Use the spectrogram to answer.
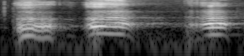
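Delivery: high, choking mock-seizure grunts; jerky, hammed-up gasping noises. Acting out the tape recipient having a seizure, mock choking. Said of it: "has a seizure and dies".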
